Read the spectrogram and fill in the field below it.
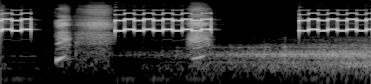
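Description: A phone rings in loud repeated bursts, each ring pattern cutting in and out, with brief movement noises and a softer background between the rings.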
